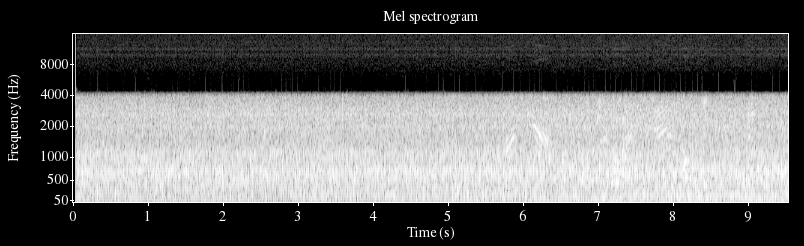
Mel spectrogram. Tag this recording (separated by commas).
Speech, Aircraft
